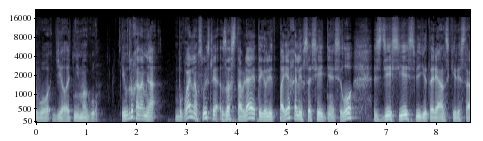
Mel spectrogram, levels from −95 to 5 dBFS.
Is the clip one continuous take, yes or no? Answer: yes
